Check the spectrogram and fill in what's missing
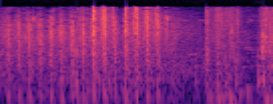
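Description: Rapid automatic gunfire in a Modern Warfare search-and-destroy match, a quick string of close, sharp shots with a brief pause before a final burst, fairly quiet overall.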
